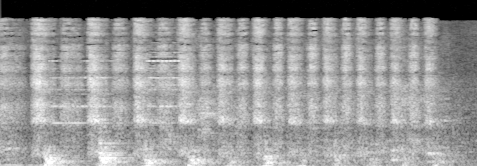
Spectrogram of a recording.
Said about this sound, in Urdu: تو اس کا طریقہ یہ ہے کہ سانس کے ساتھ لفظ اللہ کھینچ کے اوپر کی طرف دل پہ اسرا لگانا.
